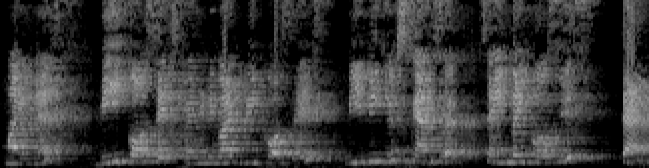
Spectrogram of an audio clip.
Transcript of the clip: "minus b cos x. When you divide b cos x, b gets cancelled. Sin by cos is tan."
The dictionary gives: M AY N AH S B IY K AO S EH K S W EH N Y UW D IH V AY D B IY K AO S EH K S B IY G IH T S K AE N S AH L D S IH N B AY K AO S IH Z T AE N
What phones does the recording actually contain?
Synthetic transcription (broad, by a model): M AY N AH S B IY K AO S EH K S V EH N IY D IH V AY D B IY K AO S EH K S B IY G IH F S K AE N S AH D S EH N B AY K AO S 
